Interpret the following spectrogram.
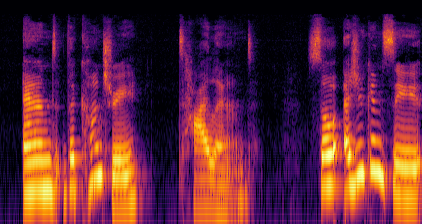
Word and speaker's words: Thailand: TH words that don't sound like TH at all.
